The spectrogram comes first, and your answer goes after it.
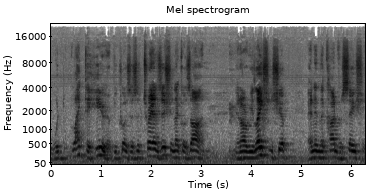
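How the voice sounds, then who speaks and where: With audible room echo, a man of fairly high pitch speaks at a moderate pace and with ordinary pitch variation. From United States. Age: 90s. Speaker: war veteran and Holocaust educator. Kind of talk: lecture. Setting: library talk with audience. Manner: halting, repeats words.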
